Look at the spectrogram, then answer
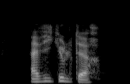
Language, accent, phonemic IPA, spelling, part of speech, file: French, France, /a.vi.kyl.tœʁ/, aviculteur, noun, LL-Q150 (fra)-aviculteur.wav
- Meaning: 1. birdkeeper 2. bird fancier 3. bird breeder 4. chicken farmer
